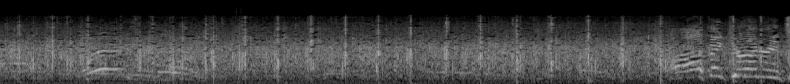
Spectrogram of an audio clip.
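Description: A crowd applauds steadily for the whole stretch, dense clapping at an even loudness, with scattered shouts and whoops rising over it, especially toward the end.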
